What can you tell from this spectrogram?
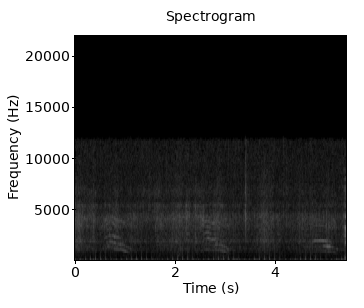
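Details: Stuck up a tree in Newark, Ohio, after two nights, 8-month-old kitten Jinx meows three times, each call a wavering falling cry, roughly every two seconds, against a loud rhythmic engine pulse.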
